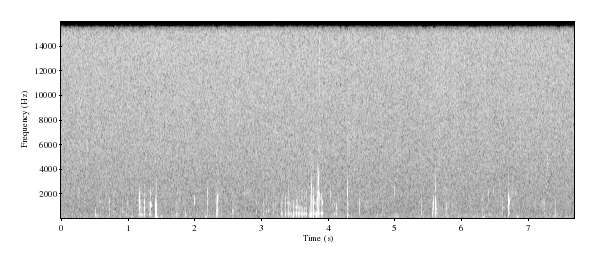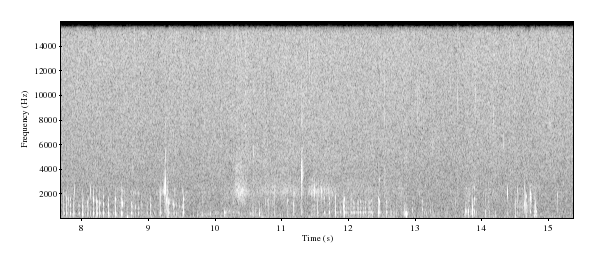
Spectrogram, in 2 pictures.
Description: Stomach Sound [Stomach Growling][ASMR]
